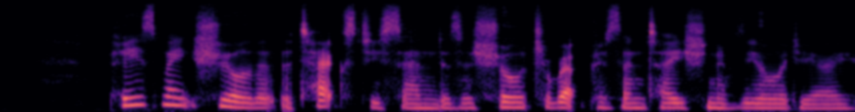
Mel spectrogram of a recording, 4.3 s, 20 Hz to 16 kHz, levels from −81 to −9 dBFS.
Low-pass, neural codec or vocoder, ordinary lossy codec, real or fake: 14.4 kHz; codec, 44.1 kHz, 2.6 kbps, SNAC; none; fake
